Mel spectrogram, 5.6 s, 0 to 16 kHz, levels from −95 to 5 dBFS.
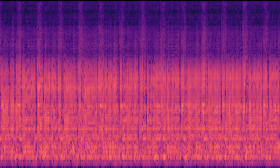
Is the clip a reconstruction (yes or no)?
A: yes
